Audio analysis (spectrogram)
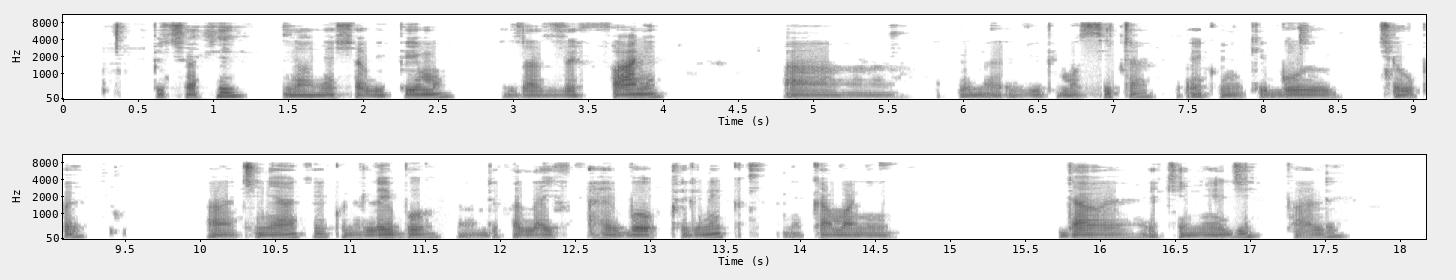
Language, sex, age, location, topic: Swahili, male, 25-35, Kisumu, health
